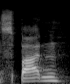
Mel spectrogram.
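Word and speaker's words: Spaten: beer I gotta say right now I'm drinking spotting that's spelled s-p-a-t-e-n it's uh for y'all who don't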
